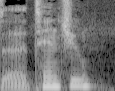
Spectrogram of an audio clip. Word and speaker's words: Tenchu: Tenchu.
